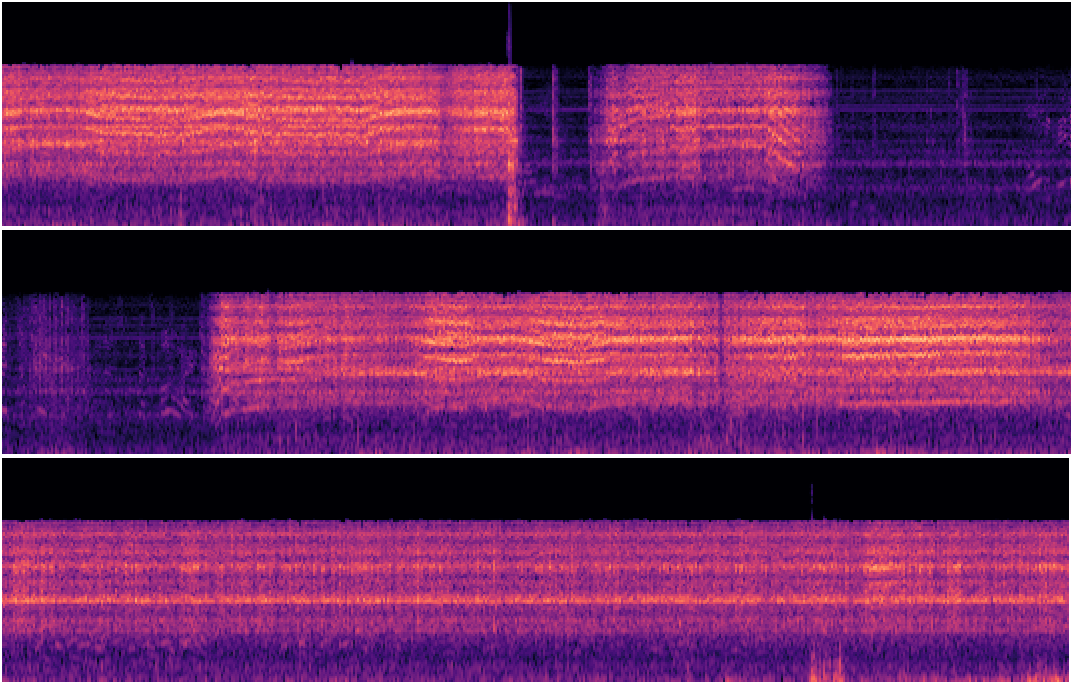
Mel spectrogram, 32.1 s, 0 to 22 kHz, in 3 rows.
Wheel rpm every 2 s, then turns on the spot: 220, 220, 170, 160, 10, 0, 100, 230, 230, 220, 230, 230, 240, 230, 230, 230.
8-10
